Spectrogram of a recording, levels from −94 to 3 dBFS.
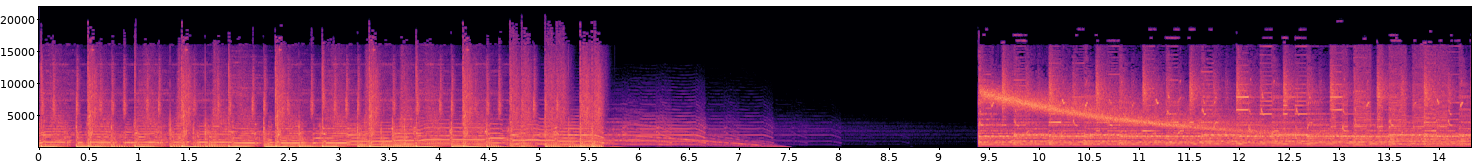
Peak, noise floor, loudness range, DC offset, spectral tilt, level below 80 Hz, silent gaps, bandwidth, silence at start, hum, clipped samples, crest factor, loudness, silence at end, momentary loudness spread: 0 dBFS; -76 dBFS; 10 LU; under 0.1%; -3 dB/octave; -18 dBFS; none; 18 kHz; 0 s; none; under 0.1%; 14 dB; -15 LUFS; 0 s; 13 LU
